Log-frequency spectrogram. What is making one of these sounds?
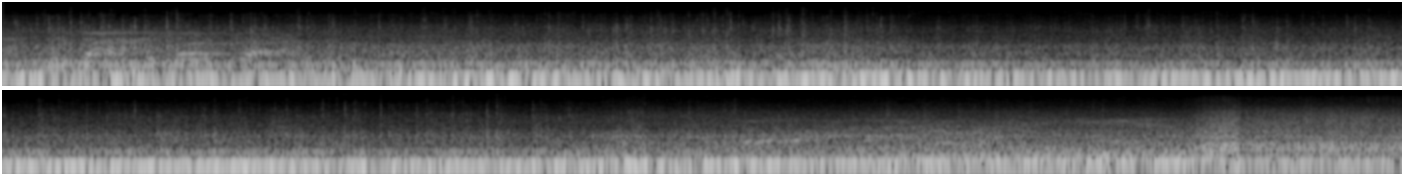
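A drag racing engine idles with a loud, deep rumble.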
